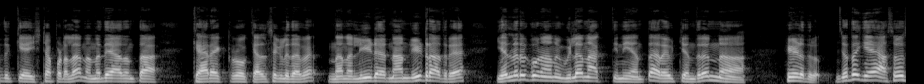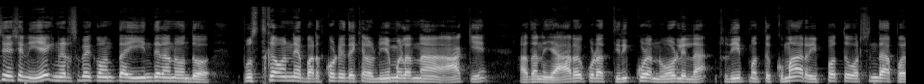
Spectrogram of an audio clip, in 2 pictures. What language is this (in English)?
Romanian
